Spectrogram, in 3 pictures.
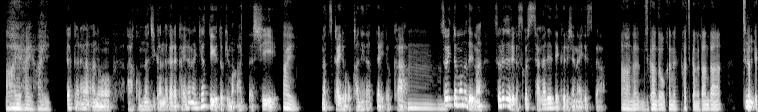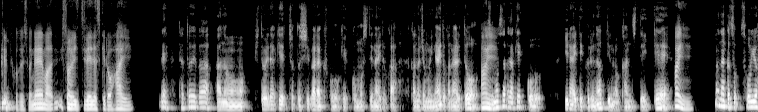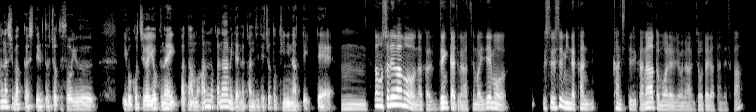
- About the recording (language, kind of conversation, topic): Japanese, advice, 友人の集まりでどうすれば居心地よく過ごせますか？
- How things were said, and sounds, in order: other background noise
